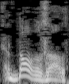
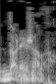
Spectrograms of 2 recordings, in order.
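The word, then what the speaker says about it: Dolezal: Кстати, имя, которое американцы произносят здесь как Долзол, это, несомненно, чешское Долежал.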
